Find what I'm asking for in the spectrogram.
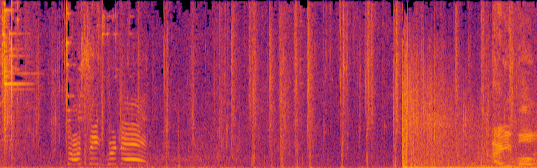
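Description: A grenade explodes during a Call of Duty Vanguard capture-the-flag match: a loud, sustained boom erupts after a few seconds of shouted voices and scattered battle noise.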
